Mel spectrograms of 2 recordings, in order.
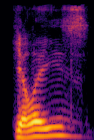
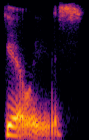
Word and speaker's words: Gilley's: back into the plot I did look up the pronunciation yesterday and I believe it is Gillies so sorry to anybody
